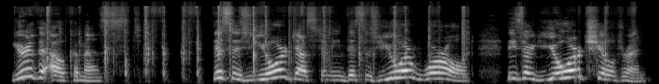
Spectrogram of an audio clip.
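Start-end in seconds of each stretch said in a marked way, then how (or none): none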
